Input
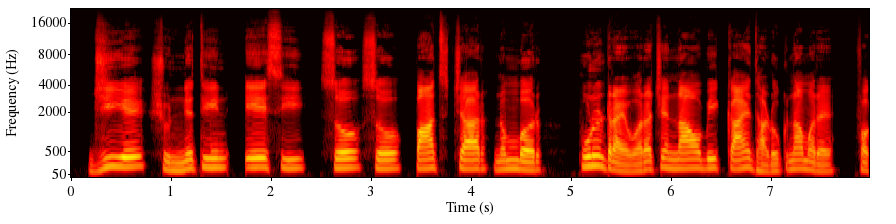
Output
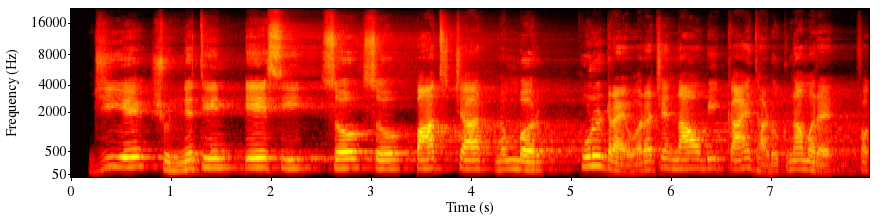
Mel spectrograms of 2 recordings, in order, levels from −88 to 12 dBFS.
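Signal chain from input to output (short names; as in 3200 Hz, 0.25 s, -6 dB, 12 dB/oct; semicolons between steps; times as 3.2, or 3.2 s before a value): tilt +3.5 dB/oct; AGC gain up to 11 dB; two-slope reverb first 0.42 s, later 4.6 s, from -18 dB, DRR 6.5 dB; gain -1 dB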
